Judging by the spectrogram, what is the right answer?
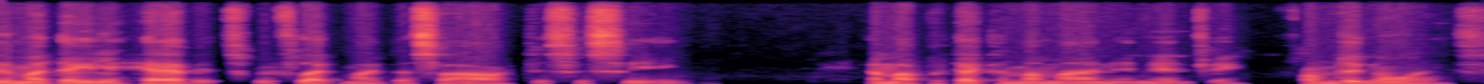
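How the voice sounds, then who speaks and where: Over a silent background on a very clean recording, a man speaks with a very deep, low pitch, fairly even intonation and a fairly slow pace. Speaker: motivational video creator. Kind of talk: motivational talk. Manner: halting, speech affected by health problems.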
